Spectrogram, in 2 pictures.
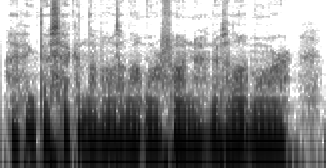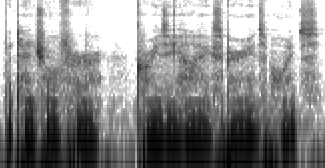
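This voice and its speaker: A man giving soft-spoken ASMR commentary over a game in a hushed, breathy murmur, calm and unhurried, close to the microphone. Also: low-pitched. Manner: calm, unhurried, musing aloud. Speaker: gaming ASMR host.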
